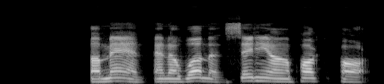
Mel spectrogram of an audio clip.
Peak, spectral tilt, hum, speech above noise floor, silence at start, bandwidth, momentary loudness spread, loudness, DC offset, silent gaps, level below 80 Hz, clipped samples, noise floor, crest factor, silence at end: -2 dBFS; -4 dB/octave; none; over 73 dB; 0.9 s; 7.4 kHz; 5 LU; -17 LUFS; under 0.1%; none; -64 dBFS; under 0.1%; under -90 dBFS; 18 dB; 0.2 s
